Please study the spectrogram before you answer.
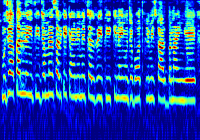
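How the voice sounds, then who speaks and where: Woman, high voice, rapid insistent delivery, confrontational phone-call argument, light street noise behind. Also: flat delivery. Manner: insistent, confrontational, often repeats herself. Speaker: film and music artist.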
